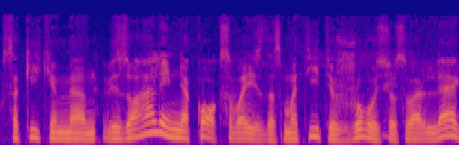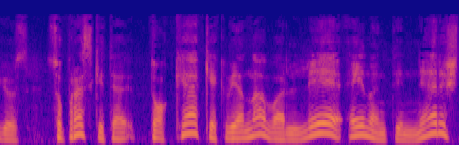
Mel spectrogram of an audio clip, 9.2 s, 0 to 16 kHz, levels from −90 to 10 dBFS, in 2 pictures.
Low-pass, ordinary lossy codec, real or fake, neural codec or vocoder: 14.4 kHz; MP3, 48 kbps; real; none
